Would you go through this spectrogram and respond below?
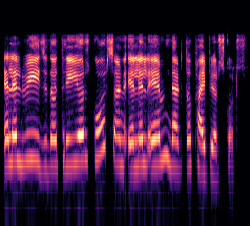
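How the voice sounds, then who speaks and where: Guest: woman from Odisha, Odia native, high voice, plain careful English, dry close sound. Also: normal speed, no echo. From Odisha, India. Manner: simple, careful non-native phrasing. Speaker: guest, advocate. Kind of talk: casual English practice conversation.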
